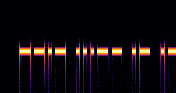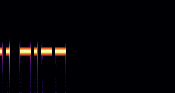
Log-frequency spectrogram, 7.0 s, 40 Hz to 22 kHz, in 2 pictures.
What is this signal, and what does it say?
Morse code, heard as a keyed tone, about 17 wpm, 700 Hz. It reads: Q3ARY
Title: Code Groups - 5 Letter:Numbers - 17wpm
